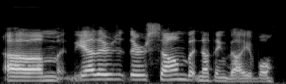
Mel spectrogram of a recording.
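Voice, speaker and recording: Woman game master, slow measured scene narration, lo-fi dull mic. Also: on the low side, expressive, smooth, dry recording.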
